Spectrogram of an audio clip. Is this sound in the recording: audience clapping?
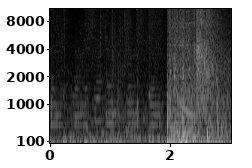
no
